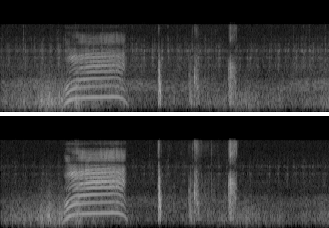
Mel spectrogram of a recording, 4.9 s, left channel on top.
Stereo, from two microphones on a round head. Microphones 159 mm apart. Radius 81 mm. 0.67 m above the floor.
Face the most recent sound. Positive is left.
turn(degrees=-50)  # may be behind; listen again after turning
